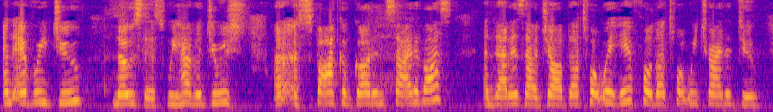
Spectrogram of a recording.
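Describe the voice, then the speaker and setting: A woman's voice: a little high, steady tone, brisk, few pauses, slightly rough, poor audio. A woman, speaking earnestly and with passion as an interview guest who runs a community center. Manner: earnest and impassioned, rising when quoting others. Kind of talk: emotional interview testimony.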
